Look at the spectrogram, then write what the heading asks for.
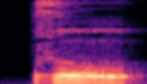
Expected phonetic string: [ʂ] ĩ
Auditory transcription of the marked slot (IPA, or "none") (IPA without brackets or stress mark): z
